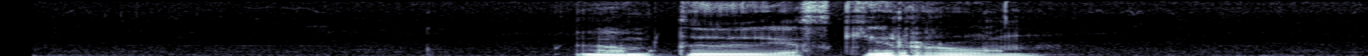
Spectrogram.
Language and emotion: Russian, angry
